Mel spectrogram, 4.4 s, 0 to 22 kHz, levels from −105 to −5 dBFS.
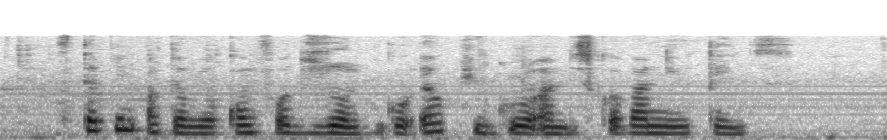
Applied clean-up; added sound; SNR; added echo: none; none; none; none.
